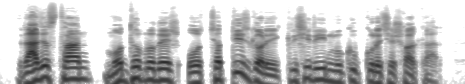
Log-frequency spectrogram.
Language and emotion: Bengali, neutral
